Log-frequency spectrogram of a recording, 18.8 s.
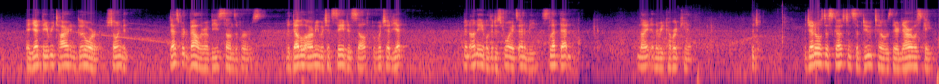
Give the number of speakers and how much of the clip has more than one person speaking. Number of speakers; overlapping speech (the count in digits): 1, no overlap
